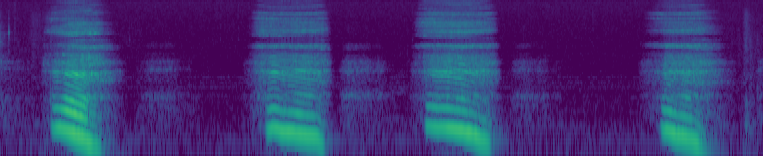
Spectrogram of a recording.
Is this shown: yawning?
yes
